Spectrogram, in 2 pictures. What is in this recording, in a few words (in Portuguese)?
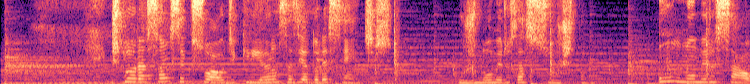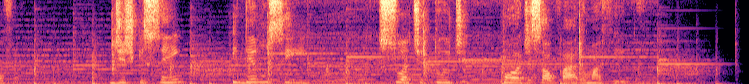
Spot; Disque 100; Denuncie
